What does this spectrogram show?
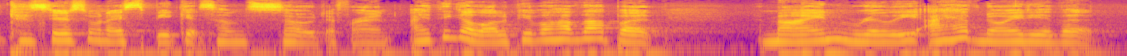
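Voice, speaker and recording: A young woman with a slightly raspy voice hosts a casual podcast, pitched in the middle. She rambles through a story, restarting sentences and dropping in lots of "like" and "um". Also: fast. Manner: chatty storyteller, many fillers and restarts. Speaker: podcast host.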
